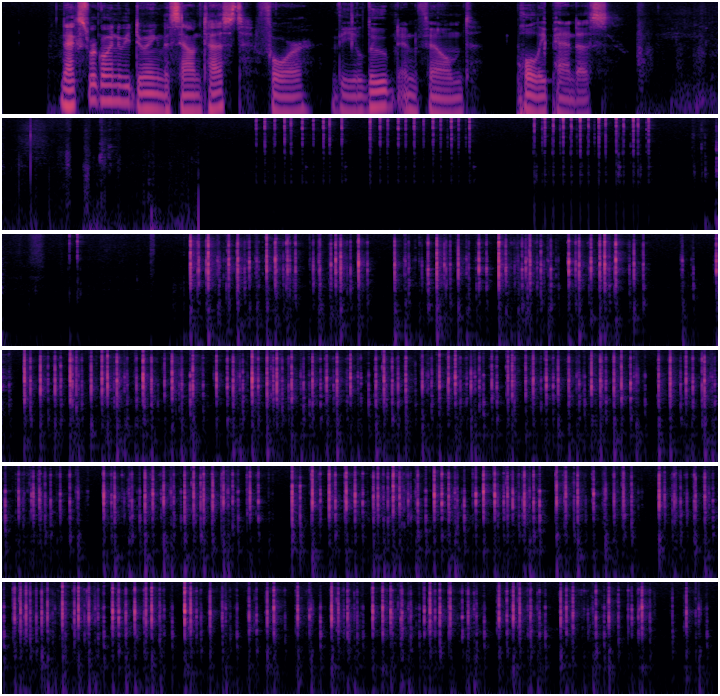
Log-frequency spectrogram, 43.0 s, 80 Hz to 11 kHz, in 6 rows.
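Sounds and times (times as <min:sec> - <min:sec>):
typing on mechanical keyboard: 0:09.7 - 0:11.9, 0:12.5 - 0:14.4, 0:16.2 - 0:42.9.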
